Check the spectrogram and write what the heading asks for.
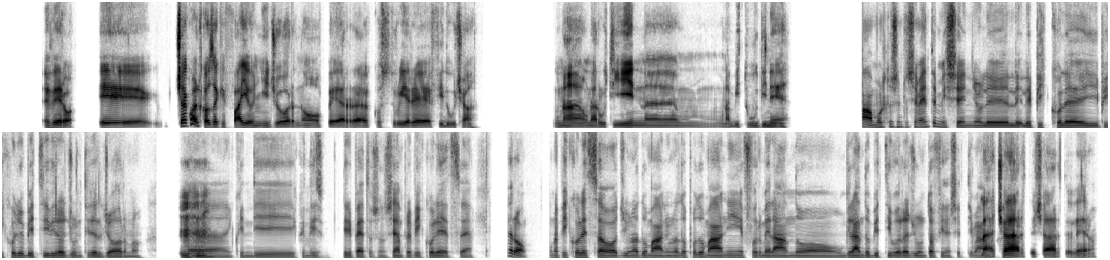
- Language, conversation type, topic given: Italian, podcast, Come costruisci la fiducia in te stesso, giorno dopo giorno?
- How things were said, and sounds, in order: other background noise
